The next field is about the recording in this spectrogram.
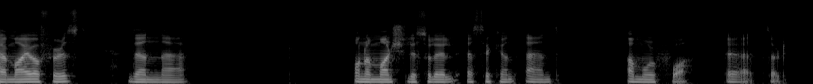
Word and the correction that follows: Amour Fou: You mean Amour Fou? – Amour-fou.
